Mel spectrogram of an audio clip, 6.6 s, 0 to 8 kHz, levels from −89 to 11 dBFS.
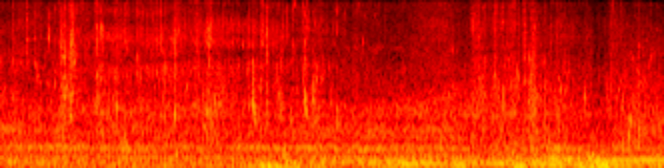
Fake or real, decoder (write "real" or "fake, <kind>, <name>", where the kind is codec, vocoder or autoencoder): real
